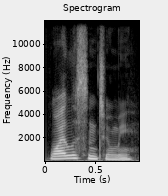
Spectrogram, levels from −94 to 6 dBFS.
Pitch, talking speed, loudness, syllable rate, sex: 215 Hz, 255 wpm, -16 LUFS, 5.9 syllables/s, female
